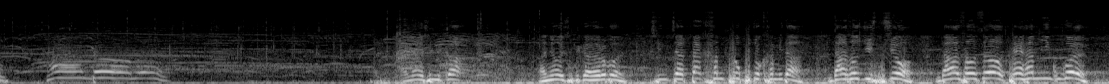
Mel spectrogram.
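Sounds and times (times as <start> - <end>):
faint crowd noise: 0.0 - 11.0
street noise: 0.0 - 11.0
low steady rumble: 1.7 - 11.0.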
